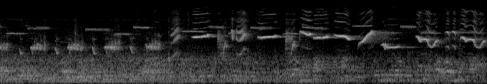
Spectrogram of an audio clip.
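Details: Tame Chinese hwamei kept as a cage bird and singing well. High, thin whistled notes start softly, then build into louder twisting, warbled phrases over a hissy background.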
